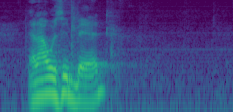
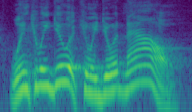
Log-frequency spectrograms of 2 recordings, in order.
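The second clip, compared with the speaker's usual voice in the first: eager; 5 semitones higher, 7 dB louder than usual. Retold or imitated. Young woman eager to pray now.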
